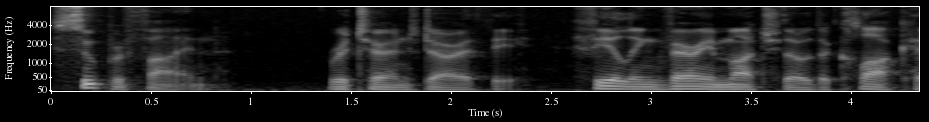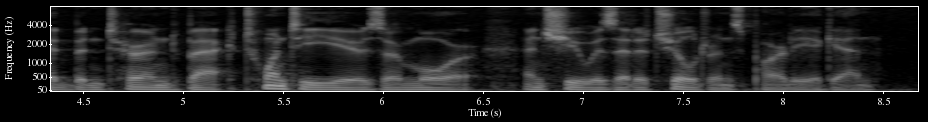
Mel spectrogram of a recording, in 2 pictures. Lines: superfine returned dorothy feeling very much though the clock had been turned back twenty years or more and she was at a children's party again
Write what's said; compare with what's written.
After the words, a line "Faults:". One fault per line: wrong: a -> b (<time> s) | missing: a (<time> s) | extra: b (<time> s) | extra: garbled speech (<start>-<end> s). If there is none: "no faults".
superfine returned dorothy feeling very much though the clock had been turned back twenty years or more and she was at a children's party again
Faults:
no faults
